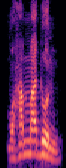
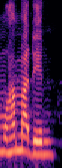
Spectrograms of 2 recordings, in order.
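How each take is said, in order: First: The name ends with an 'un' sound. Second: The name ends with an 'in' sound. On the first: The speaker calls it right. "Menggunakan dommah atau rofa" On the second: The speaker calls it wrong. "harokatnya kasroh"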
